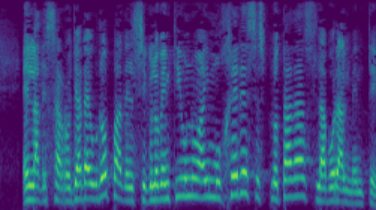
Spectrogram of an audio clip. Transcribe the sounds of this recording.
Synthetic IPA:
e̞nlaðe̞saro̞ʝaðae̞wɾo̞paðe̞lsiɣlo̞β̞e̞nt̪iunoajmuxe̞ɾe̞se̞splo̞t̪að̞azlaβo̞ɾalmẽ̞nt̪e̞

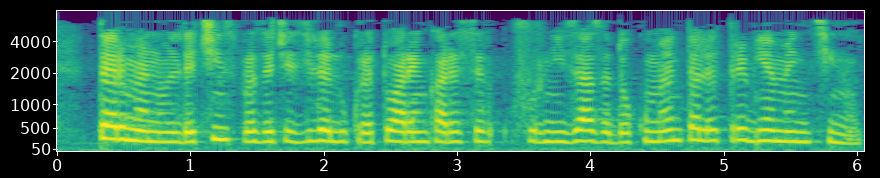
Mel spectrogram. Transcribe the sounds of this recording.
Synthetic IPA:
t̪e̞rme̞nuld̪e̞t͡ʃinspɾəze̞t͡ʃe̞zile̞lukɾət̪oaɾe̞ɨŋkaɾe̞se̞furnizeazəd̪o̞kume̞nt̪e̞le̞t̪ɾe̞buje̞me̞nt̪sinut̪

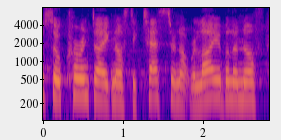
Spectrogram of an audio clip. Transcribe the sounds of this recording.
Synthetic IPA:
soʊkʰʌɹə̃nd̥aɪəɡnɔstɪk̚tʰɛstsə˞nəʔɹɪlaɪəbəlˠɪnʊff

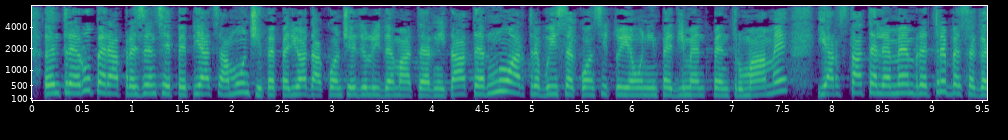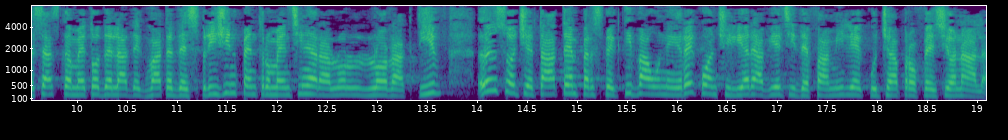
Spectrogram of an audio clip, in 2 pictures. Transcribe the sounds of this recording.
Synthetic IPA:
ɨnt̪ɾe̞ɾupe̞ɾeapɾe̞ze̞nt̪sejpe̞pjat̪samunt͡ʃipe̞pe̞ɾiuad̪ako̞nt͡ʃe̞d̪iulujd̪e̞mat̪e̞rnit̪at̪e̞nuart̪ɾe̞buisəko̞nst̪it̪uje̞unimpe̞d̪ime̞nt̪̚pe̞nt̪ɾumame̞jarst̪at̪e̞le̞me̞mbɾe̞t̪ɾe̞buje̞səɡəseaskəme̞t̪o̞d̪e̞le̞ad̪e̞kvat̪e̞d̪e̞spɾiʒinpe̞nt̪ɾume̞nt̪sine̞ɾealolo̞ɾakt̪ivɨnso̞t͡ʃie̞t̪at̪e̞ɨmpe̞rspe̞k̚t̪ivaune̞jre̞ko̞nt͡ʃilie̞ɾeavje̞t̪sijd̪e̞familije̞kut͡ʃapɾo̞fe̞sio̞nalə

